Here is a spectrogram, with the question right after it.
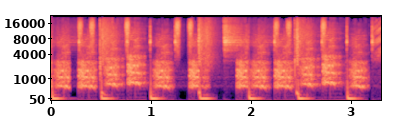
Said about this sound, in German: Hundi! Wow, wow! Hundi! Wow, wow! Der Hundi.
